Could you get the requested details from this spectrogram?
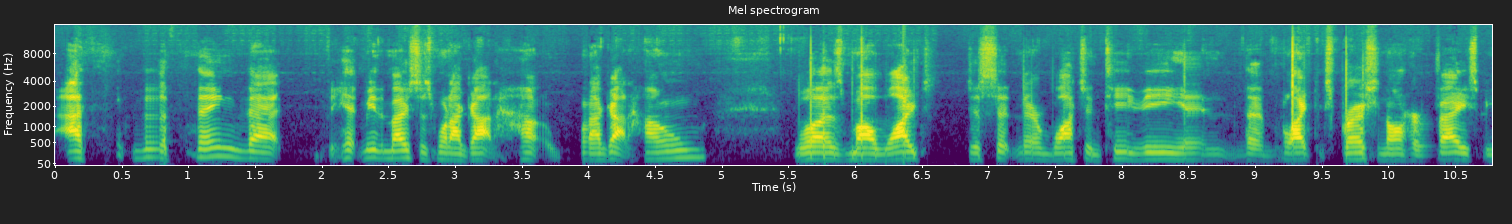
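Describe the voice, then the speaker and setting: A man joining a discussion over a remote call, his voice breaking up on a bad connection, speaking in a halting, apologetic way. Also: medium pitch, steady tone, no echo, low-quality recording. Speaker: panel guest. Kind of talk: casual discussion.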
